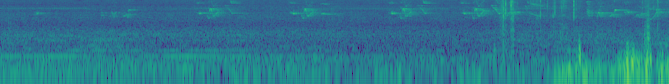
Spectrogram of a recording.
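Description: Outdoor hillside ambience: faint bird chirps over a low rumble and hum, then heavier thuds of footsteps on the ground near the end as the camera carrier walks.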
